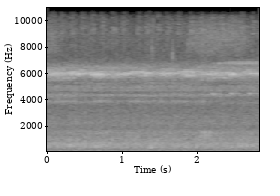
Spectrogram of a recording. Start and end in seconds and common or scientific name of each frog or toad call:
1.9	2.3	Phyllomedusa distincta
